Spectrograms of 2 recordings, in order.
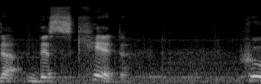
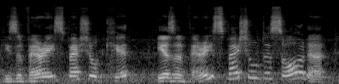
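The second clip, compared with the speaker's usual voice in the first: higher-pitched mock doctor documenting a case; earnest doctor; 4 semitones higher than usual. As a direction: explain it like a concerned specialist, imitated. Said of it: "even the doctor who was".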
